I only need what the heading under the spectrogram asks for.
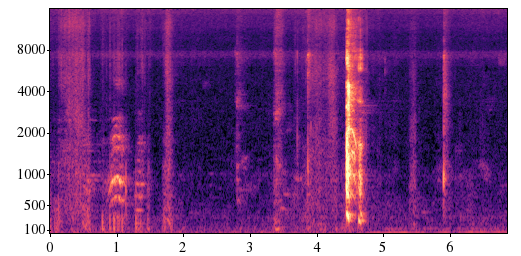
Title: is coughing back 😄| 9 months 18 days| 2 dec,25-5.45 pm| #saptarshi #funny #cutebaby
